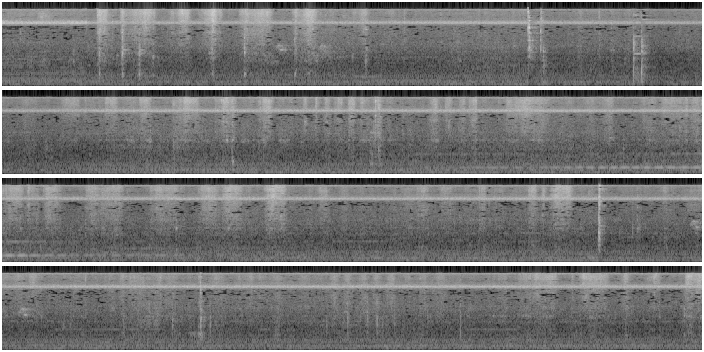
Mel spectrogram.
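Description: Steady background of a high, even insect drone and a low hum that swells briefly about halfway through, with scattered light clicks and knocks from hands and a rag working over a chainsaw body.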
